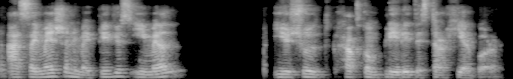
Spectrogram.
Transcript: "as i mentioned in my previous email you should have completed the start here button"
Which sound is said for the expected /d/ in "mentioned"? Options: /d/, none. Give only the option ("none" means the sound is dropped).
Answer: none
